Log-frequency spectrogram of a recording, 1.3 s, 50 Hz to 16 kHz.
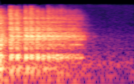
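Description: Dice clatter and rattle across a hard surface in a quick burst of sharp, bright clicks lasting under a second, then settle into silence; the roll comes up 13. No one speaks.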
